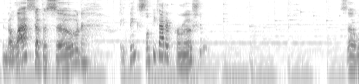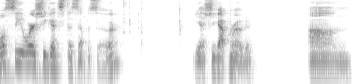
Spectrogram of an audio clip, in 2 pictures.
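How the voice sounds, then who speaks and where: A man with a hoarse voice from a cold, casually commenting on his gameplay as a let's play host, musing half to himself. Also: on the high side, slow, pauses often, soft background music. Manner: relaxed, musing half to himself with soft hums.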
